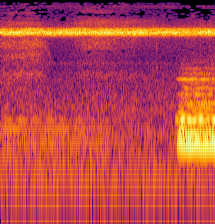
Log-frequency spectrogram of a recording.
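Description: Night insects keep up a steady high-pitched drone over a faint chord of low, steady horn-like tones. Near the end the chord suddenly sounds much louder, like a horn blast.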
